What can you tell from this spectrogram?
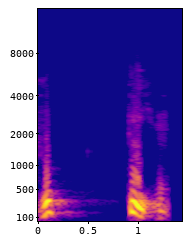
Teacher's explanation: جیسے میں نے کہا رکتی ہے، تو رے کے اوپر پیش ہے رو، اور کاف کے اوپر وہ جزم ہوگی جس میں میری آواز آپ کو تھوڑی سی رک کے محسوس ہوتی ہے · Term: ساکن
